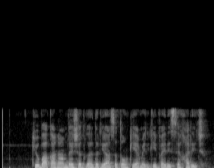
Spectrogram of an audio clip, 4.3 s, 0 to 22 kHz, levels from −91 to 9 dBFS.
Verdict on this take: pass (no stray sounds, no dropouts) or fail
pass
